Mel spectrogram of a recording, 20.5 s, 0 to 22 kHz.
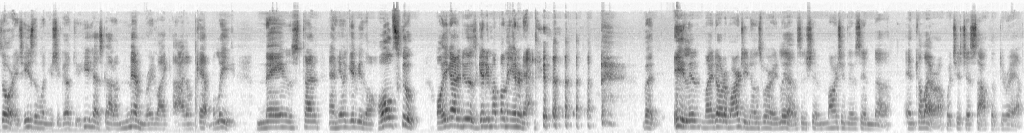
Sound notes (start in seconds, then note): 13.4 laughs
